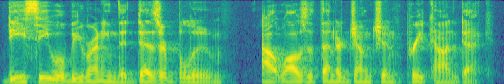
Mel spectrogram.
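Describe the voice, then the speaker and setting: A man's voice: sits low, expressive, normal speed, darkish tone. A man giving scripted voice-over narration, evenly reading out card text and deck details.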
